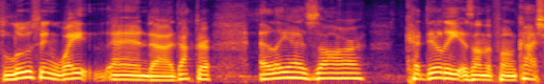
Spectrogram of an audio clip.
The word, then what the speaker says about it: Kadile: Eleazar Kadile is on the phone.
